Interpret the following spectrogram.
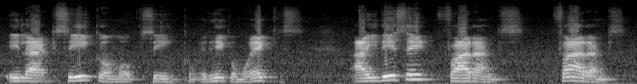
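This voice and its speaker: Male teacher, middle-aged, slightly high and bright voice, slow patient lesson delivery with lots of repetition. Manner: slow, patient, repeats each point and addresses the viewer directly. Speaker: Greek grammar teacher. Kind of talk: recorded online lesson.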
